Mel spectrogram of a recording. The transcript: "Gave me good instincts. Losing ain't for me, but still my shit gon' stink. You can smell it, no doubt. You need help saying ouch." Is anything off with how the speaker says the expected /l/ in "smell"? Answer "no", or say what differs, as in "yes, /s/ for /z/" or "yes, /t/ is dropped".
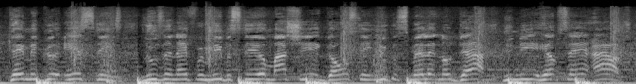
no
